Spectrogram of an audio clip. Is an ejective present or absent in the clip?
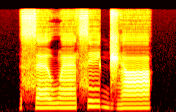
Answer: absent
